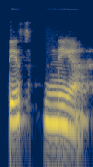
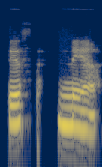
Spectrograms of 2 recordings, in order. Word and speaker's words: dyspnea: Kalau pronunciation-nya sama, yaitu dyspnea.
